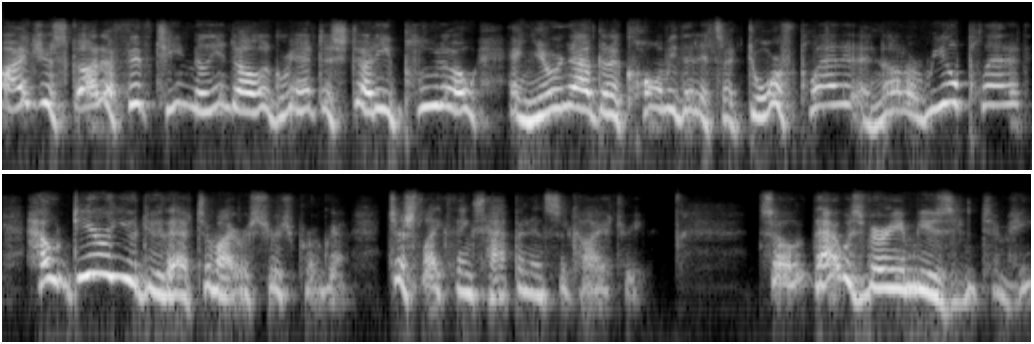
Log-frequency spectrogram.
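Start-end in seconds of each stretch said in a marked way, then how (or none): 0.0-8.6 high-pitched, angry, yelled rant. Retelling how scientists reacted to the pluto vote: imitating an angry yelling scientist. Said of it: "they yelled and screamed".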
